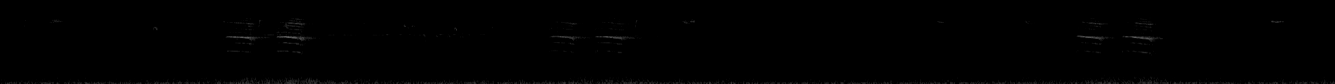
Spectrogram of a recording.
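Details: Blue jays coming in to a deck for peanuts, caught on a trail camera on 13 May 2024; three spaced pairs of harsh, noisy calls rise above a steady background hiss of outdoor noise.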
